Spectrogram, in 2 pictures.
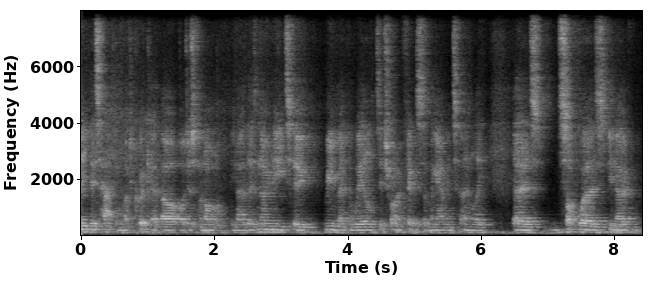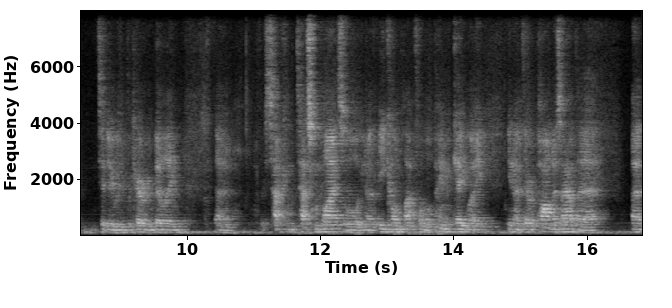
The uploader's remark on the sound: SubX Subscription Economy Podcast - LIVE at SubX World. Recorded on site at the inaugural SubX World conference held in London this May.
